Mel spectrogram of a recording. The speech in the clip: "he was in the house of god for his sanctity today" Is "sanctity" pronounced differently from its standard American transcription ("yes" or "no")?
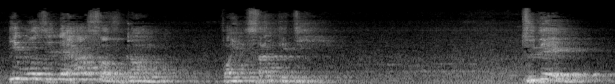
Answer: yes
